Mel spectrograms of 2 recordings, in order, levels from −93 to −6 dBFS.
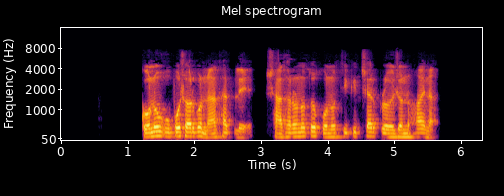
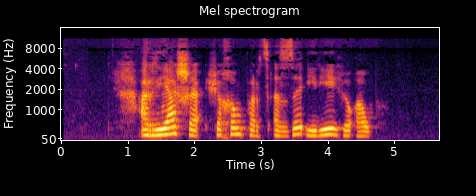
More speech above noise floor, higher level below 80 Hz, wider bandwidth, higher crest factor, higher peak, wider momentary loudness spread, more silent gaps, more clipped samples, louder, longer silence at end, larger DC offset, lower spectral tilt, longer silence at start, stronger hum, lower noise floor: first, over 72 dB vs 49 dB; about the same, -58 dBFS vs -56 dBFS; second, 7.6 kHz vs 11.5 kHz; about the same, 18 dB vs 16 dB; about the same, 0 dBFS vs -2 dBFS; second, 10 LU vs 13 LU; first, 2.95-3.07 s vs none; neither; second, -19 LUFS vs -16 LUFS; second, 0.7 s vs 1.05 s; neither; first, -7 dB/octave vs -5 dB/octave; first, 1.2 s vs 0.9 s; neither; first, under -90 dBFS vs -65 dBFS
